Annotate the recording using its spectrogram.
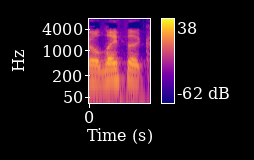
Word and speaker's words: Olathe: You're from Olathe? – Yeah. – Is that how you say it? – Olathe, Kansas. – Okay, welcome. – Knew how to say that because there's an Olathe, Colorado.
